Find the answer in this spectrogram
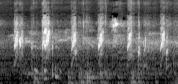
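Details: Hand-raised red-whiskered bulbul nestlings in a nursery box in Phetchaburi, Thailand, begging at feeding time: bright, short chirps about every half second, some with a squeaky upward flick, over low handling noise.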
